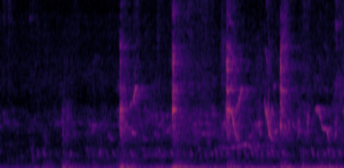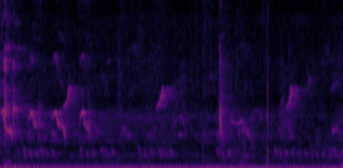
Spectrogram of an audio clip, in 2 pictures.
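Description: Birds chirping in the surrounding trees: many short, high calls that sweep down in pitch, over a fast, regular chatter. A low steady hum comes in about halfway through.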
